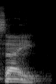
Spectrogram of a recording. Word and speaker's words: Sai: So, Say, is it Say? All right, thank you. Because I've been pronouncing it wrong. Say. All right. Yeah, it's pronounced Say.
